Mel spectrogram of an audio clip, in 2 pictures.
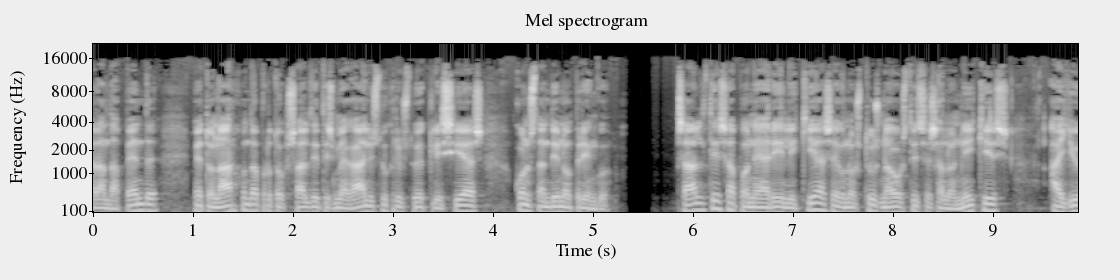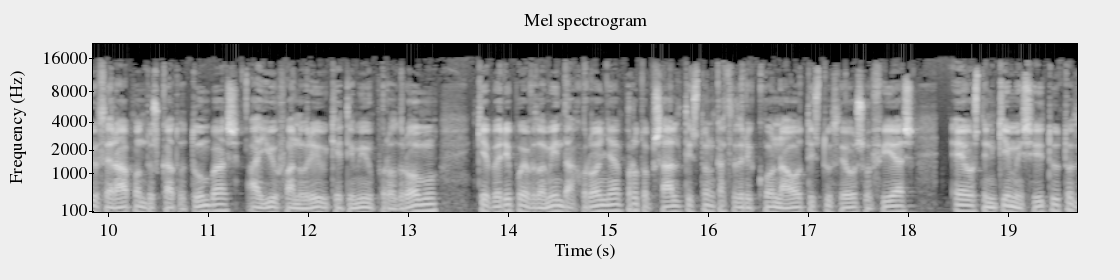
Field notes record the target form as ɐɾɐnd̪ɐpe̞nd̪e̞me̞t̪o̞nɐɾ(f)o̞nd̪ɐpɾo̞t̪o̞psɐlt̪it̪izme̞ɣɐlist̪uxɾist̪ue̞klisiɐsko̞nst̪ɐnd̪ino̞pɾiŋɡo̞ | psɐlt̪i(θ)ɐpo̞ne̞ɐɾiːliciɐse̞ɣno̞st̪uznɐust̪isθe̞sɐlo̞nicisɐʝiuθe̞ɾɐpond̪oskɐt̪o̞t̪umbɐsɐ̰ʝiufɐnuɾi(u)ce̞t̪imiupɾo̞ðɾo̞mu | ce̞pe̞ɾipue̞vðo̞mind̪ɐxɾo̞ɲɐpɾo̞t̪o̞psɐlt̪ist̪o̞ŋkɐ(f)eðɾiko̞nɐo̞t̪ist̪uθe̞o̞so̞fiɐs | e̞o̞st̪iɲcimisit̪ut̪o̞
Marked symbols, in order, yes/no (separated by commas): no, no, yes, no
